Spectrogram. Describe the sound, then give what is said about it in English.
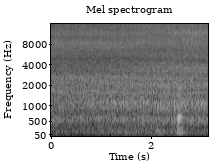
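Fish frying in hot oil in a fryer gives off a steady sizzle, a constant bright hiss broken by a couple of soft pops and bubbles, with no voices. “Ooh, I love to hear that fish frying.”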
